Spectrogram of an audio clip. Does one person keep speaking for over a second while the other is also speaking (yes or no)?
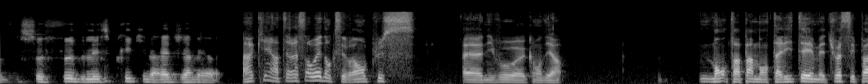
no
